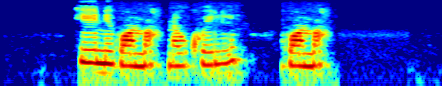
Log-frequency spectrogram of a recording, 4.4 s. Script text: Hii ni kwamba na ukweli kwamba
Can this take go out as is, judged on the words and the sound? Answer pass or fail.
pass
